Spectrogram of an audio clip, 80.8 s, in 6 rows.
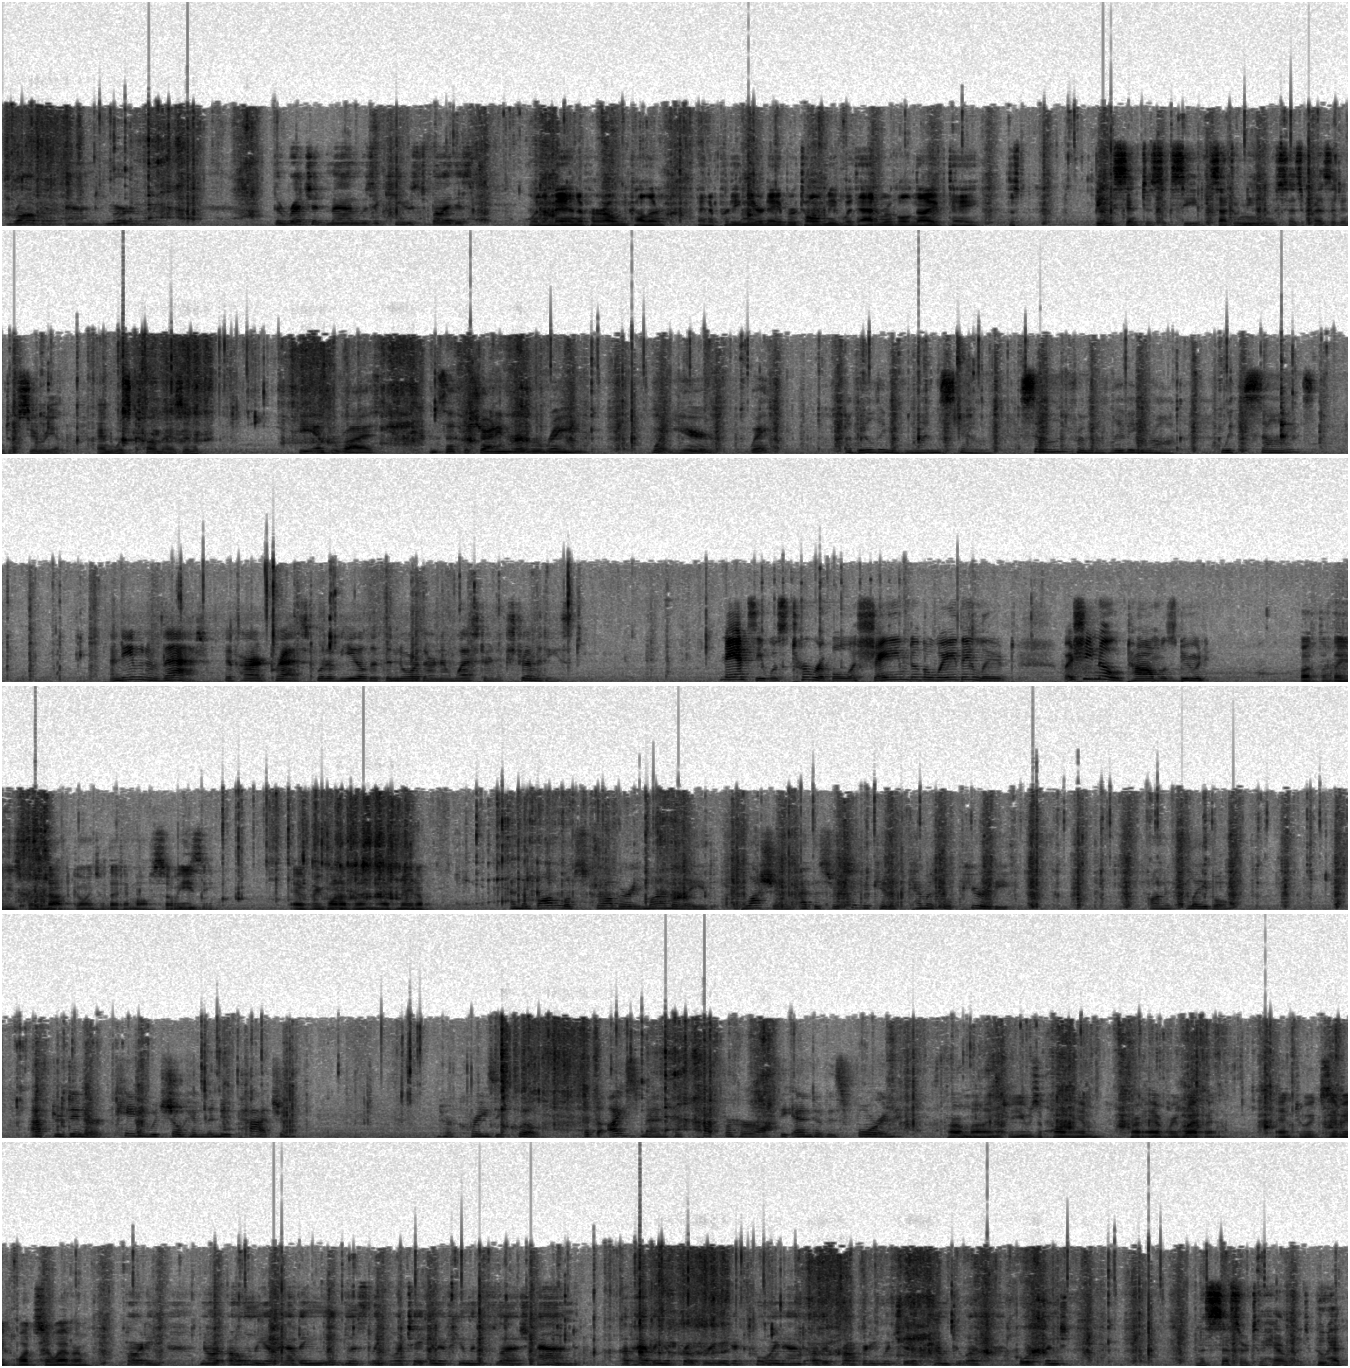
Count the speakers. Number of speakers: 9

